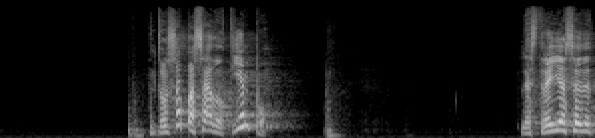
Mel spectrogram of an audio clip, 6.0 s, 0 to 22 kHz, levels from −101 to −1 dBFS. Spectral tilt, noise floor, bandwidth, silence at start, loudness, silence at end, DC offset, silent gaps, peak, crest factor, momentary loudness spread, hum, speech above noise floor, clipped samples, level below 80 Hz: -2 dB/octave; under -90 dBFS; 17.5 kHz; 1.3 s; -28 LUFS; 0 s; under 0.1%; none; -8 dBFS; 24 dB; 18 LU; none; over 61 dB; under 0.1%; -70 dBFS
